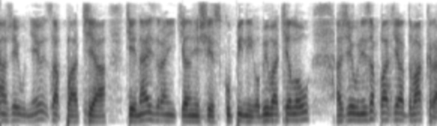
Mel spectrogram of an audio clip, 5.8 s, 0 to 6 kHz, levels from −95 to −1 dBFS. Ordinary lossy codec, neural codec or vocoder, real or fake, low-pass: AAC, 32 kbps; none; real; 5.4 kHz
